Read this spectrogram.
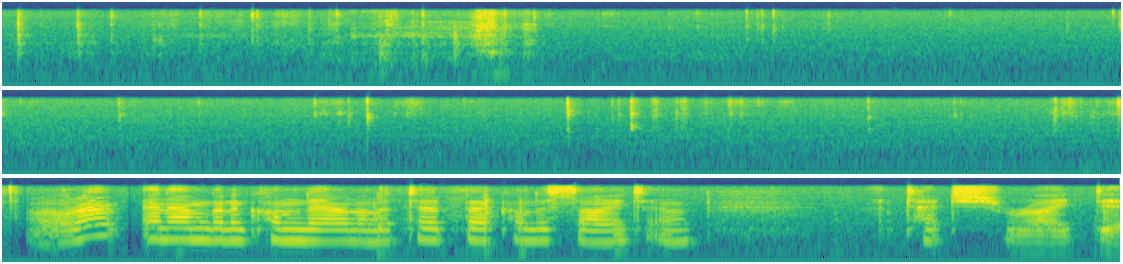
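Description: Small plastic pieces click and rattle softly as they are handled.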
